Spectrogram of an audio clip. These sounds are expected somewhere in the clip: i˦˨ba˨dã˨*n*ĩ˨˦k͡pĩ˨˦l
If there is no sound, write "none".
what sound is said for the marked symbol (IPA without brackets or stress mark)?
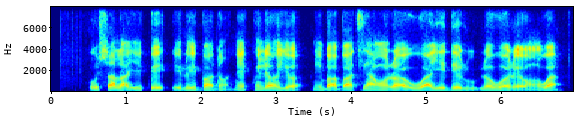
n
